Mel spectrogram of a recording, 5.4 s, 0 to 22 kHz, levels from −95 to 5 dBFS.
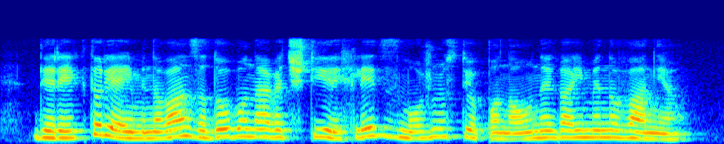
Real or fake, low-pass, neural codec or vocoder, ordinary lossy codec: real; 7.2 kHz; none; none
